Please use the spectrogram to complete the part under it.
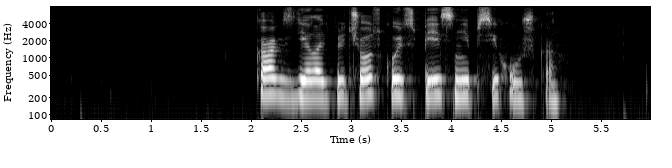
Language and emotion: Russian, neutral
